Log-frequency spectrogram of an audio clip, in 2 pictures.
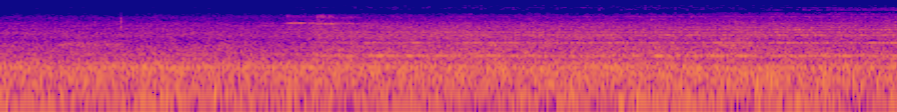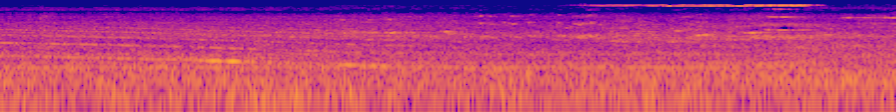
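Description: An electric train rolls in along the tracks with a steady rumble.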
